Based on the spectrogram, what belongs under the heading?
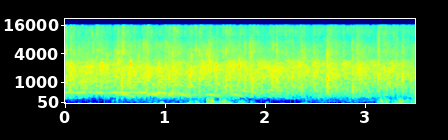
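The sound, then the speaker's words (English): A church crowd claps for its newly announced executive pastor in a steady, dense, continuous wash of applause, with a faint tone and a few low thumps underneath. “Would you please give him a round of applause?”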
